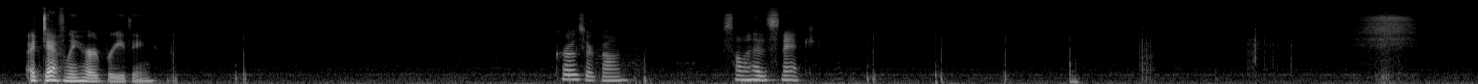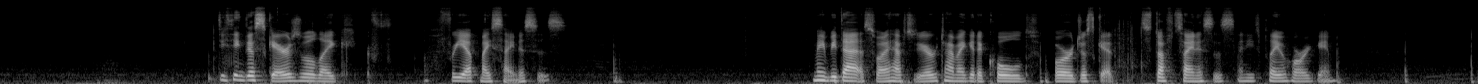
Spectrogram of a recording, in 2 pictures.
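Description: A young woman talks with animation into a microphone, in short bursts.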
